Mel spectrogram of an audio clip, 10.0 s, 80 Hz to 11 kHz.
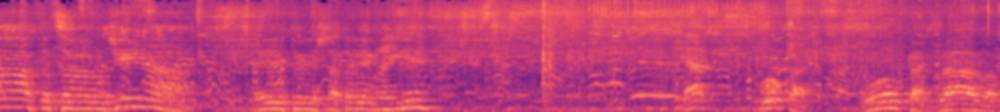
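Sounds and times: soft voices and chatter: 0:00.0 - 0:10.0.

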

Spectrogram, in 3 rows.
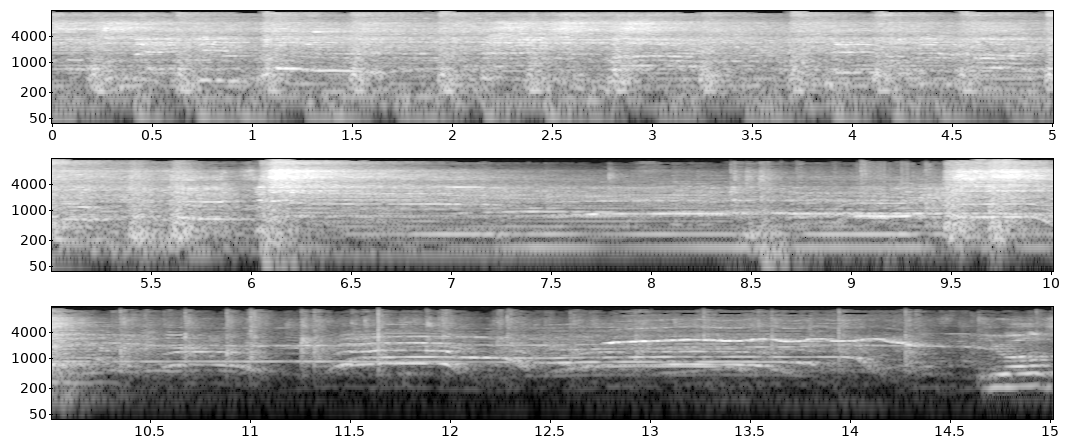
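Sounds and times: live rock band playing: 0:00.0 - 0:10.4
audience cheering: 0:06.3 - 0:15.0
person whistling: 0:12.8 - 0:14.6.

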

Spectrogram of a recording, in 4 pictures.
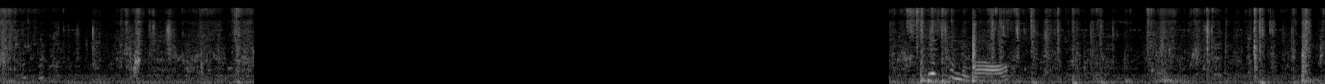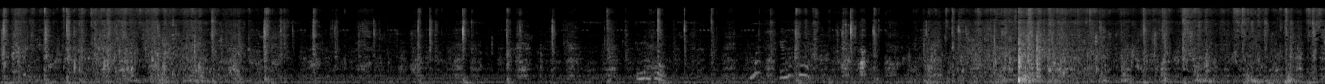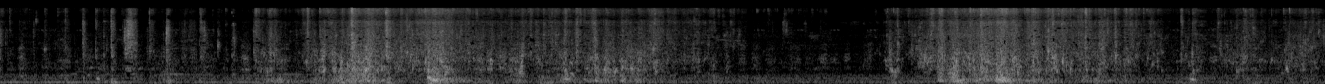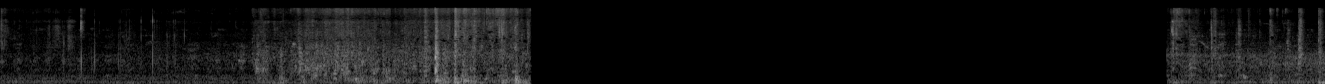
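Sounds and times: dog splashing in water: 0:08.9 - 0:16.2, 0:20.7 - 0:26.7, 0:27.3 - 0:33.8, 0:35.4 - 0:39.9, 0:42.2 - 0:45.1.

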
